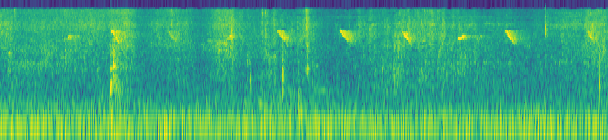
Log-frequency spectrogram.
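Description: Small songbird chirping repeatedly: short, high notes, most falling in pitch, every half second to a second. A few faint knocks are heard among them.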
